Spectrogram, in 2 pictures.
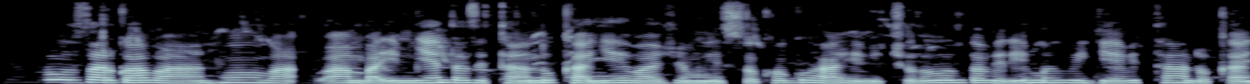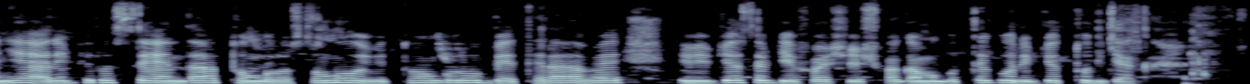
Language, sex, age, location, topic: Kinyarwanda, female, 36-49, Musanze, finance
